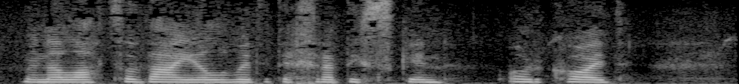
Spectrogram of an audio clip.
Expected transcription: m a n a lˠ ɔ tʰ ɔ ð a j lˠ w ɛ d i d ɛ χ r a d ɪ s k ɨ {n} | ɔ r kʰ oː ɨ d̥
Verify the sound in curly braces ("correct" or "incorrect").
correct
